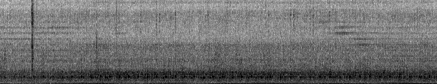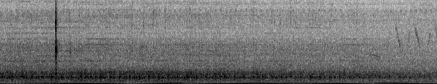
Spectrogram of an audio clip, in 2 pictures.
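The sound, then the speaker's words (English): A small airplane engine runs steadily on the ground before takeoff, the airplane ready to go, a loud, continuous low drone with a throbbing hum that swells slightly at times. No voices are heard. “All right, airplane's ready to go. Are your seatbelts on and secure?”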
